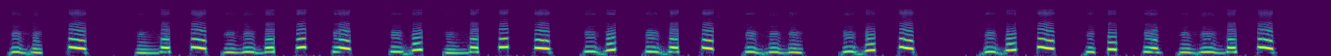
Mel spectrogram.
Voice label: a small character express, cartoonish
